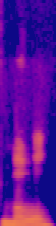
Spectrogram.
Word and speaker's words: Moule: 1, H.C.G. Mole, M-O-U-L-E, but pronounced Mole, Anglican scholar and pastor from the early, late 19th, early 20th century.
